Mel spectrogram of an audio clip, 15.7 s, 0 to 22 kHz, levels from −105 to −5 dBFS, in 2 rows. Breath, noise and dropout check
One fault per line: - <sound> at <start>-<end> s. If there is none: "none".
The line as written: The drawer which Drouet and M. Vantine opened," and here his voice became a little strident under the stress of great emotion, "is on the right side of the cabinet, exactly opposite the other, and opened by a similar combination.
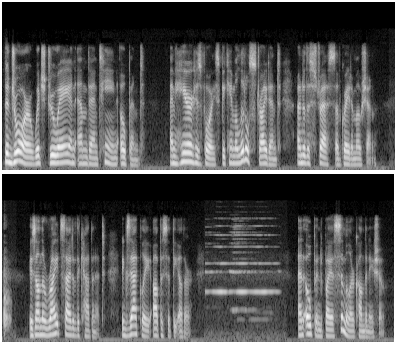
- tap at 7.9-8.1 s
- squeak at 11.9-13.5 s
